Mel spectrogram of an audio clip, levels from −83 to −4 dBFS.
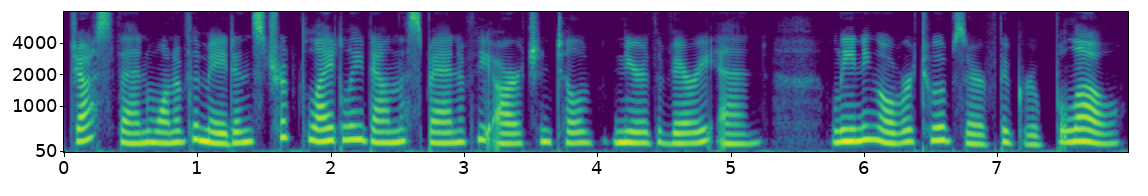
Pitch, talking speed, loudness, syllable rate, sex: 235 Hz, 195 wpm, -16 LUFS, 5.0 syllables/s, female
